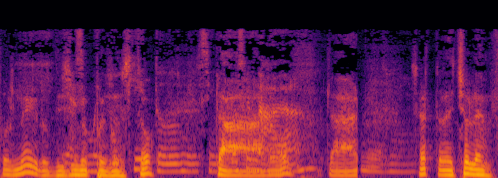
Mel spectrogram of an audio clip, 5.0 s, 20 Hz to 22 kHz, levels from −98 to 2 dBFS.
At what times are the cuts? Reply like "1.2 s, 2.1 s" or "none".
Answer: 3.6 s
